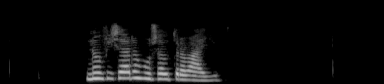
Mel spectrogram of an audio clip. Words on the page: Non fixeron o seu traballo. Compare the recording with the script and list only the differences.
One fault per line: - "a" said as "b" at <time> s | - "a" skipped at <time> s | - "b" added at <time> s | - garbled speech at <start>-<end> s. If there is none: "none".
none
